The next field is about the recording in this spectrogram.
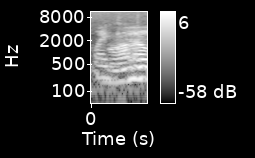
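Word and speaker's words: Launa: her name is Lady Lana lady Lana Lana laana l a u n a oh not like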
